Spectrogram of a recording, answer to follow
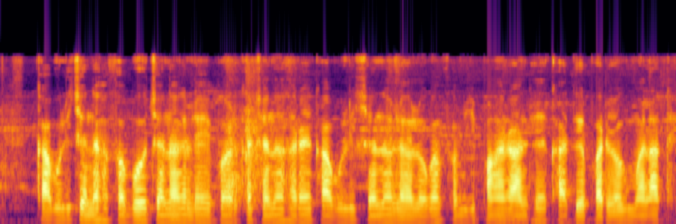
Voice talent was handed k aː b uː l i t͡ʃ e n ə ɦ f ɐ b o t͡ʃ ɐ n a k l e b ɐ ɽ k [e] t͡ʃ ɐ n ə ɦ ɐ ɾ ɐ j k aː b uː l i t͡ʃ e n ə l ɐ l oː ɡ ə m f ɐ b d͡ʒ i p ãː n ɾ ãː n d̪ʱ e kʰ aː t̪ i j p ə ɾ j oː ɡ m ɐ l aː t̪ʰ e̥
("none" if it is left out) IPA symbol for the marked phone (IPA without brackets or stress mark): a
